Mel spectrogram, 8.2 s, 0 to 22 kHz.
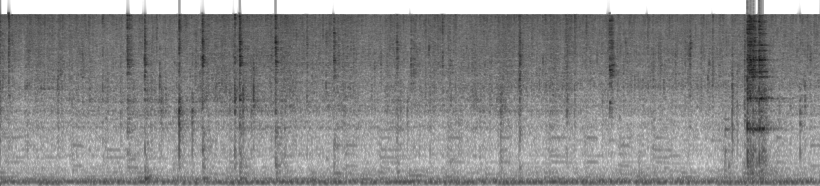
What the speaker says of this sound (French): ça fait environ 3 minutes que la viande est en train de rissoler.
